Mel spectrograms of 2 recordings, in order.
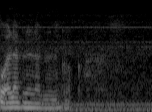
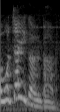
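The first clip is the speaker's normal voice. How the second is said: much higher and louder eager ask; bright, pushy offer of help; retelling her own keen question to a friend; 6 semitones higher, 8 dB louder than usual. Retold or imitated. Voicing herself, keen to help.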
